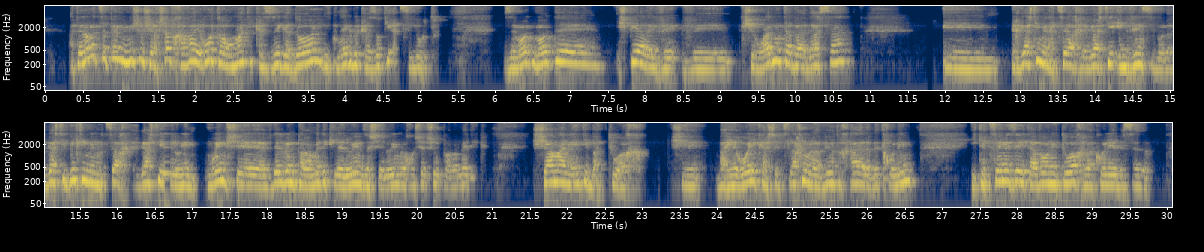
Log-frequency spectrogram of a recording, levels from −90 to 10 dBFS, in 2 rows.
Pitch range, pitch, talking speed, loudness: 155-215 Hz, 180 Hz, 125 wpm, -11 LUFS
